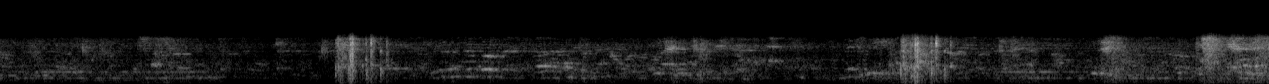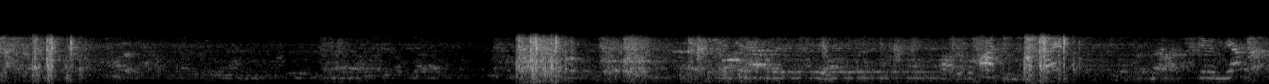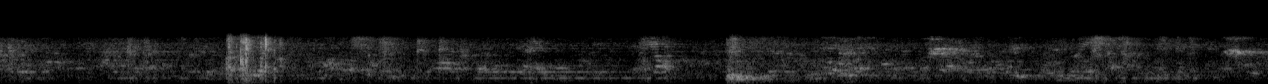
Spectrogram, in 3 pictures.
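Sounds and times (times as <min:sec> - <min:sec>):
faint voices: 0:00.0 - 0:38.0
machine clattering: 0:03.3 - 0:03.9, 0:09.0 - 0:09.6, 0:12.0 - 0:13.6, 0:17.8 - 0:19.8, 0:22.8 - 0:23.6, 0:27.6 - 0:28.3
wire stripping machine clacks: 0:03.3 - 0:03.9, 0:17.8 - 0:18.5, 0:27.6 - 0:28.2.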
